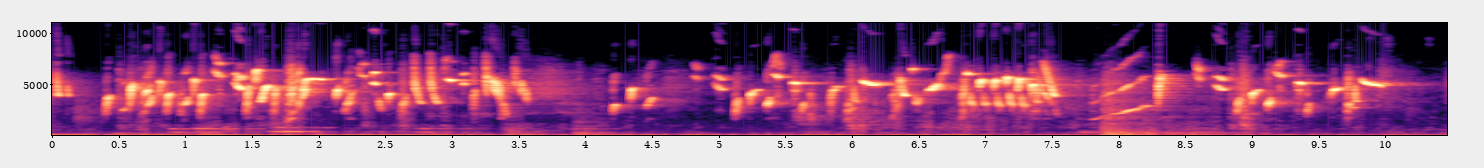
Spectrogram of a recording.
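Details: European goldfinch song for teaching young birds to sing: long fast twittering sequence of tinkling notes, buzzy trills and rapid up-and-down slurs, with one sweeping rising whistle near the end.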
